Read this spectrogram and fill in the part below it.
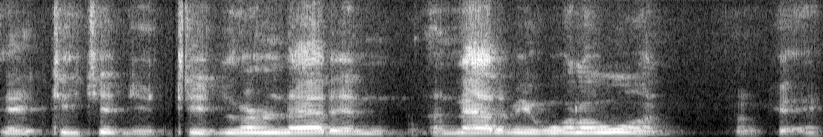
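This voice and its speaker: A fairly high-pitched male voice of dark, mellow tone. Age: 70s. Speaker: author and researcher. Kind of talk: radio interview. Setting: radio show.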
